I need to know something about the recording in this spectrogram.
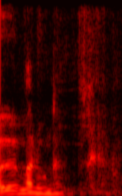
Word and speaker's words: Malonga: Malonga, Malonga. Bonjour. Exactement. Bonjour, monsieur Tikaye. Pas si j'ai pas écorché. Non, c'est bon, la prononciation a été très très bonne.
